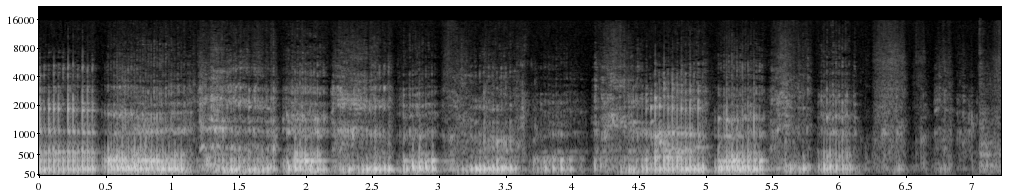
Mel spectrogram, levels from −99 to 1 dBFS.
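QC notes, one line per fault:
5.55–7.20 s, drift correction step: playback suddenly runs about 5.9% fast for 1.65 s, so speed and pitch rise together by roughly 100 cents, close to a full semitone, and the sound drops back to its original rate at 7.20 s. The likely cause is clock-matching software changing its resampling rate in a single jump to drain or refill its buffer. Because tempo and pitch move as one, it sounds like an abrupt detuning rather than a tempo edit.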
